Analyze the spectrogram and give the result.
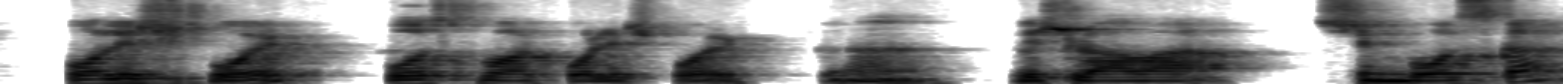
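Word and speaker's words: Wisława: poet post-war polish poet vishlava shrimbolska it's a little difficult to uh you know pronounce our names maybe to our indian ice towns but normally i've heard people call her vishwawa she is also a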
